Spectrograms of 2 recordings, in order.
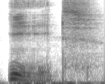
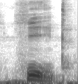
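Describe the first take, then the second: First: Eat, the H of heat dropped; heat without the H. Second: Said in the usual way. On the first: Shown as a demonstration. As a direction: say eat with no H at the start. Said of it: "sounds like he's saying eat because the H is getting buried". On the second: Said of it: "sounds like he's saying eat".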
